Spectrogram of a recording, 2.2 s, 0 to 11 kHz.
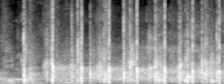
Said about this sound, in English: Congrats yes, on 50 years. I think yeah. That's worth a round of applause.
